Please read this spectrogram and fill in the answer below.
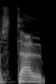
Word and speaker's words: Staël: Non, on ne prononce pas de Comme Staël. madame, comme Parce que madame. On dit Nicolas de Staël.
